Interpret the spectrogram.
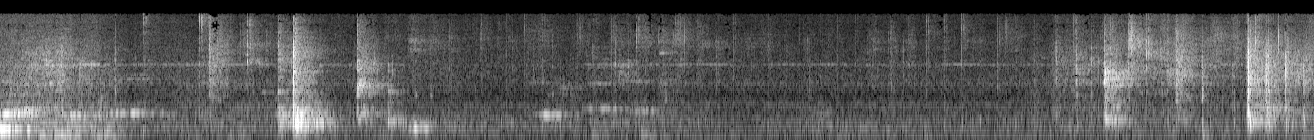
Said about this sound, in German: ist immer so ein bisschen klopfen ganz gut. Die Handflächen bieten sich an. Die Handrücken bieten sich an. Und da würde ich sagen, das machen wir mal ein Minütchen.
